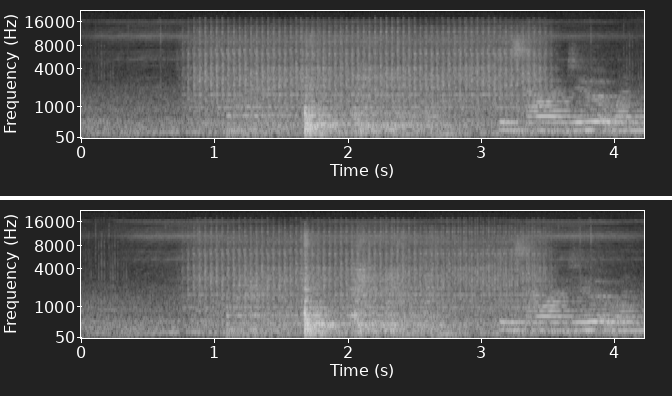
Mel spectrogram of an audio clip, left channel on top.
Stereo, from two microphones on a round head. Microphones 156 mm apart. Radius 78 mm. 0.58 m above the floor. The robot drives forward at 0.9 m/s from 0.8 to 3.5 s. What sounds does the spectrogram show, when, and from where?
1.1 s cutlery clinking: 55° right (ahead or behind), 2.0 m; by 2.7 s 75° right (ahead or behind), 1.6 m
3.1 s a woman speaking: 55° left (ahead or behind), 2 m; by 4.1 s 45° left (ahead or behind), 2.5 m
